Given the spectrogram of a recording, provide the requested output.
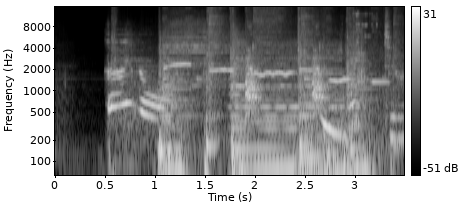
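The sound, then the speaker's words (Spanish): A dog yips and whines in a rapid string of high, bending cries, loud, starting after a brief quiet moment with a busy background mixed underneath. “Estás siguiendo un perro.”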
